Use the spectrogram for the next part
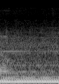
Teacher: Ang panglimang patinig ay ang titik na mas maliit na bilog ng labi kaysa sa titik na o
